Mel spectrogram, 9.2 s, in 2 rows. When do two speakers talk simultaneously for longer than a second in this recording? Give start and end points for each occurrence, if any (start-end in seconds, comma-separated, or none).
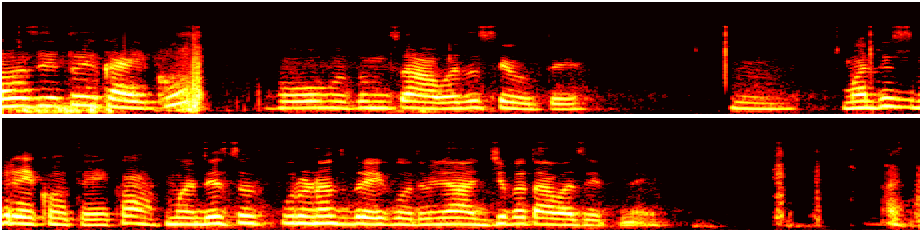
none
